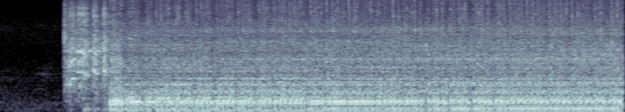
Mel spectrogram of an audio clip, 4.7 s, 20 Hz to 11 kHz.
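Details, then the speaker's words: Kawasaki ZZR600 under restoration after fitting new full stainless steel exhaust system to cure major exhaust noise: quick start, then even, settled idle with deep steady exhaust note, no rattle or buzz; previous noise gone. "it sounds amazing. And all that noise has gone. So, I could not be happier with that."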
